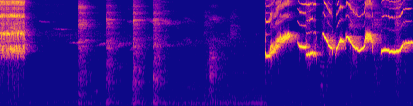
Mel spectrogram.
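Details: Orange-headed thrush singing slowly. After a short high burst and near silence with a few faint clicks, loud whistled phrases begin, warbling between mid and high pitch with quick slurs, bursting rapidly in the final two seconds.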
